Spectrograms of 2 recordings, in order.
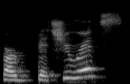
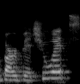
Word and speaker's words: barbiturates: to try really hard not to mispronounce barbiturates barbiturates because i want to call them barbiturates and that is not correct so we have alcohol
